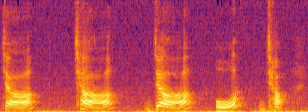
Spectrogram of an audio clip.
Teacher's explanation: कौन से व्यंजन उच्चारित होते हैं और इसके उच्चारण में मित्रों जो जीभ का आगे का भाग है अग्र भाग है और कठोर जो हमारा तालू है उसके बीच में स्पर्श छूना और संघर्ष होता है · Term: स्पर्श संघर्षी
